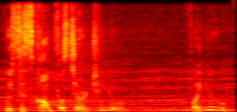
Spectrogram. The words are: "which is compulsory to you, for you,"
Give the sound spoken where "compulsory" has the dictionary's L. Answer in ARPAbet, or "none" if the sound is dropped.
none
